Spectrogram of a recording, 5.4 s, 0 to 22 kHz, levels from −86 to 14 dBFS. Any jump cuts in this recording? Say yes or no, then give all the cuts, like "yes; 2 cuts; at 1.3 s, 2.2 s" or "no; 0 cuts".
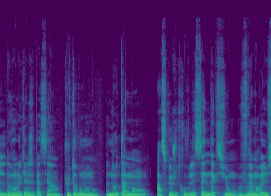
yes; 2 cuts; at 1.2 s, 2.1 s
